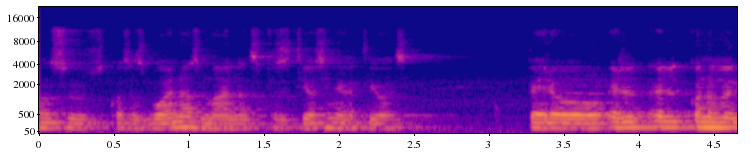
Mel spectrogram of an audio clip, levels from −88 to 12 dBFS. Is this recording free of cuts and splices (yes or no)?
yes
